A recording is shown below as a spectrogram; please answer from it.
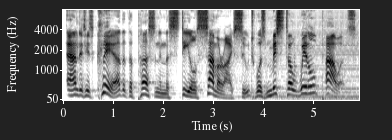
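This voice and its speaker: A man's voice: fairly high pitch, big pitch swings, a little slow, fairly bright tone, faint music behind. A man voicing a polished, haughty prosecutor in a courtroom game, with a formal, theatrical manner. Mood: smug, assured. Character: smug, polished male prosecutor, easily flustered. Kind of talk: video game fan voice acting.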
